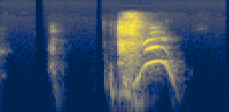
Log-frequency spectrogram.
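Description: A single close, sharp sneeze, preceded by a faint intake of breath, in an otherwise quiet setting.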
